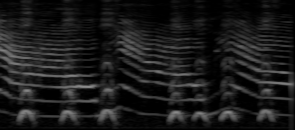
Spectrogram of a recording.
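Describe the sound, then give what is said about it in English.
A person's voice imitates a cat, meowing about seven times in a quick, steady rhythm, each meow clear and sing-song, one after another with brief pauses. “Cats were making cat sounds.”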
